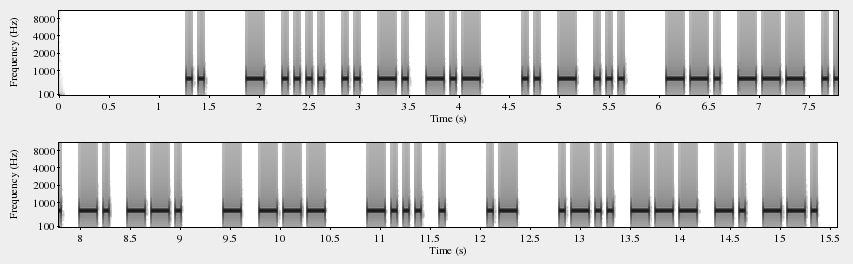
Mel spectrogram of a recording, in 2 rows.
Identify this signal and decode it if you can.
Morse code, heard as a keyed tone, about 20 wpm, 700 Hz. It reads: I THINK ITS GOING TO BE A LONG
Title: Sentences with 7-Word Phrases - 20wpm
